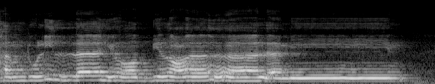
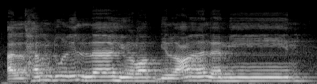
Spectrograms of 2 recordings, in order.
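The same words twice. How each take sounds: First: The opening 'a' sound is dropped in linking. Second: The opening 'a' sound is clearly pronounced. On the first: "ketika di wasol, istilahnya terjepit dengan lafaz yang lain, mesti hilang" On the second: "ketika di awal mesti ada"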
